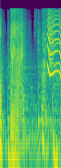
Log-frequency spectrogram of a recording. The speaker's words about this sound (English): Don't be laughing at my farts, right? Yeah. Don't you be. Don't think that that's a break in the hostility. Yeah. Keep your laughs to yourself, right? These are my farts. I'll tell you when you can laugh at them.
